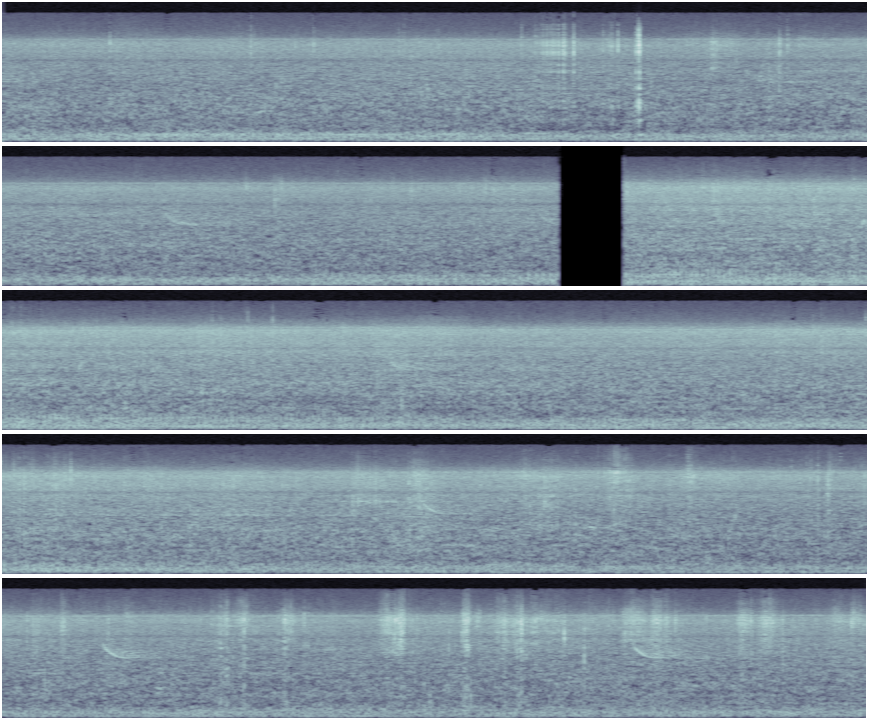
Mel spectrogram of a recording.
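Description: Steady outdoor background noise with a low rumble, a brief gap of silence about eleven seconds in, and a few faint short falling chirps scattered through it.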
